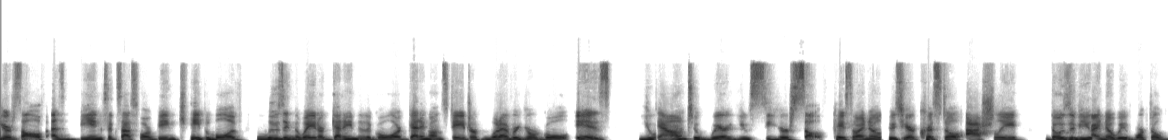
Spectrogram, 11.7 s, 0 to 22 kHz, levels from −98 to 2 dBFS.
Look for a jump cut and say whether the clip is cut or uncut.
cut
